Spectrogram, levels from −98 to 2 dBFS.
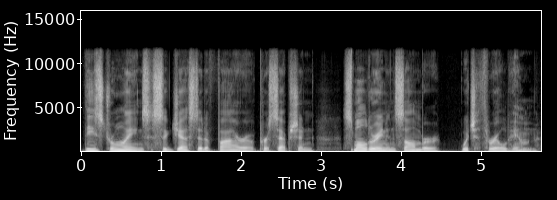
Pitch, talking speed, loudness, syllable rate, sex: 105 Hz, 135 wpm, -20 LUFS, 4.6 syllables/s, male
